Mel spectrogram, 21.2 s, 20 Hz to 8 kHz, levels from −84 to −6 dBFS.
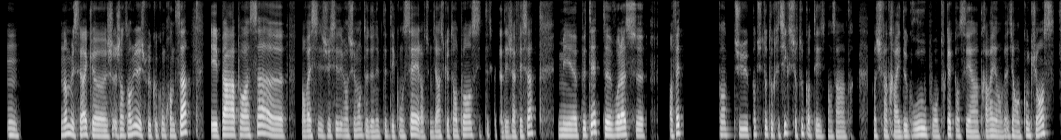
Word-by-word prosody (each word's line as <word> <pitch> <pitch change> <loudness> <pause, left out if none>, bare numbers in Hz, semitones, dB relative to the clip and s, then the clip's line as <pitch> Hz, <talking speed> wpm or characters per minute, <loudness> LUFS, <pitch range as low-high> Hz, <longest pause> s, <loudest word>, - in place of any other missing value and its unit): Mmh. 135 -2 0 0.9
Non 145 +3 +2
mais 160 -3 +2
c'est 135 +2 0
vrai 145 +1 +5
que 120 -3 +3
je 110 - -3
j'entends 130 +1 0
mieux 165 0 +3
et - - +4
je 125 - -8
peux 120 - -1
que 115 - -5
comprendre 120 0 -3
ça 185 - +6 0.4
et 120 0 +6
par 135 +4 +6
rapport 135 0 +4
à 130 - +3
ça, 165 +5 +3
heu, 125 -3 +3
ben, 115 - -12 0.3
on 110 - -1
va 115 - +3
essayer 115 +2 -3
je 110 - -8
vais 120 - -2
essayer 125 +3 -3
éventuellement 120 +1 -3
de - - -10
te - - -3
donner 110 0 -2
peut-être 110 +2 -7
des 110 0 -4
conseils 115 +5 +1
alors 105 -4 -1
tu 100 - -14
me - - -5
diras 110 0 0
ce 110 - -10
que - - -4
tu 115 +1 -5
en 115 - +1
penses, 135 +2 0
si - - -11
peut-être - - -14
que - - -17
tu - - -9
as - - -4
déjà 105 +1 -2
fait 110 +2 -3
ça, 170 +8 0 0.4
mais 125 -1 +2
heu, 125 -1 +3
peut-être, 180 +10 +2
heu, 135 - +8
voilà 135 +3 +6
ce 130 -4 -1 0.5
en 120 - 0
fait 175 +8 +2 0.7
quand 135 -1 -4
tu 130 -1 -1
quand 150 - -5
tu 150 - -11
t'autocritiques 135 +4 -2
surtout 160 -3 -4
quand 140 -3 -2
tu 115 - -5
es - - 0
s 110 -1 -8
dans 105 -1 -7
un 105 0 -2
tr 105 - -17 0.4
quand - - -4
tu 115 - -4
fais - - -3
un - - 0
travail 105 0 -1
de 115 - 0
groupe 130 +4 +1
ou 115 - -2
en 110 - -1
tout 110 - -12
cas, 140 - +2
quand 125 -3 -5
c'est 110 0 -1
un 105 0 0
travail 115 +3 -1
en 105 - -2
on - - -5
va 110 - -4
dire 110 +1 -2
en 105 - -2
concurrence, 135 +9 0
125 Hz, 265 wpm, -23 LUFS, 115-135 Hz, 0.9 s, heu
